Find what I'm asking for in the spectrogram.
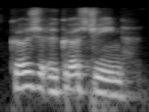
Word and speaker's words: Grosjean: We do get the return of Jimmy Johnson and Romain Grosjean. Is that how you say it? – Grosjean should be, he has a chance of being strong at that track for sure.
